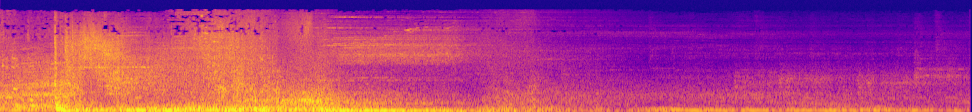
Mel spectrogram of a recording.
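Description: A triumphant fanfare swells and fades.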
